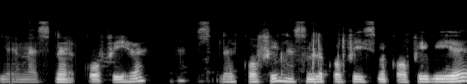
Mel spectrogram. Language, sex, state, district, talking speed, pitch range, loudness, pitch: Hindi, male, Bihar, Muzaffarpur, 140 wpm, 115-135 Hz, -19 LUFS, 120 Hz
